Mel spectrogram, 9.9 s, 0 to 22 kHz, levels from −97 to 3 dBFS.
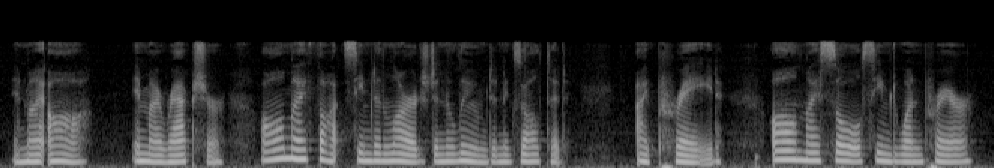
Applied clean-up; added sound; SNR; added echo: none; none; none; none.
